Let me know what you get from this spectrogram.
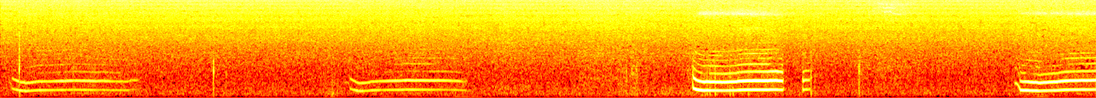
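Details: Domestic cat snoring while asleep: steady, nasal tonal whines with soft overtones, each about one and a half seconds long, rising slightly then holding, returning roughly every four to five seconds with near-silent pauses between breaths.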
